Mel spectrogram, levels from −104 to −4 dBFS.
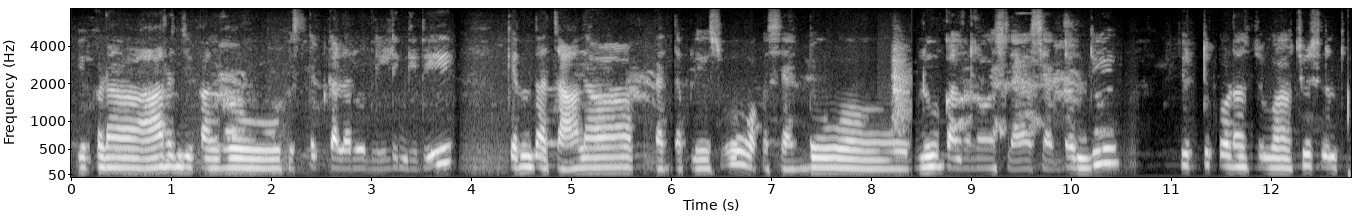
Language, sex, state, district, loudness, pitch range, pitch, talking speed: Telugu, female, Andhra Pradesh, Srikakulam, -18 LUFS, 160-195 Hz, 175 Hz, 90 wpm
